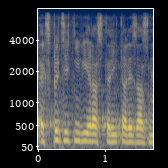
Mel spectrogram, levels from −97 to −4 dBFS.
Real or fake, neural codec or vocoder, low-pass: fake; codec, 16 kHz, 16 kbps, FunCodec, trained on LibriTTS, 50 frames a second; 7.2 kHz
